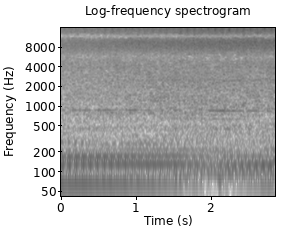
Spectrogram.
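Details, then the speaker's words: Engine after a cylinder-five misfire was traced to a bad fuel injector connection and a new connector spliced in (cylinder five compression 190 psi; earlier sounded like metal-on-metal grinding): a steady, even low rumble with no misfires, ticks or grinding; normal idle. "Lazarus has now parked where Tyler Z was parked because Tyler Z is good to go. She sounds mint. Sounds mint as heck, dude. No weird noises, no misfires."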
